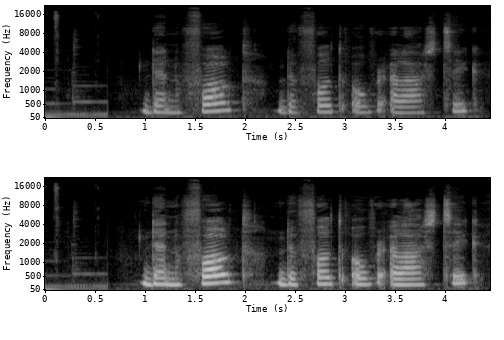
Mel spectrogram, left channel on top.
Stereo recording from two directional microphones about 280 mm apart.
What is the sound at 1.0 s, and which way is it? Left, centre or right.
Speech, right.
